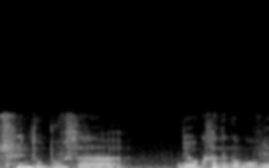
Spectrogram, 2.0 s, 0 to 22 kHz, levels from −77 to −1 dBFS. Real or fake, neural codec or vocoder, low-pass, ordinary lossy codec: real; none; 7.2 kHz; Opus, 64 kbps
